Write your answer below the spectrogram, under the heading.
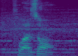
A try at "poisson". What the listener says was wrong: Poisson. Poisson. Doppel-S.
